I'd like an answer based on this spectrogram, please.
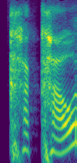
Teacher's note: das K wird hinten im Mundraum gebildet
